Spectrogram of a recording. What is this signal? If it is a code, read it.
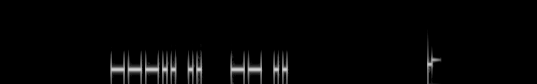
Morse code, heard as a keyed tone, about 28 wpm, 700 Hz. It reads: 8I MI
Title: Winter Field Day Exchanges Encore 28wpm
